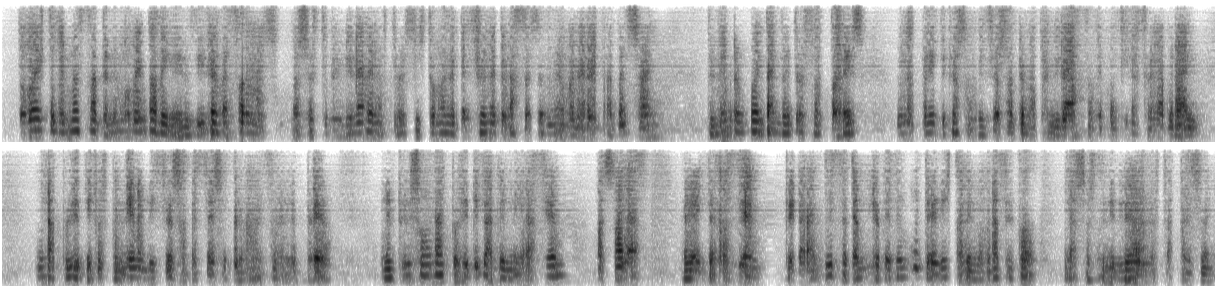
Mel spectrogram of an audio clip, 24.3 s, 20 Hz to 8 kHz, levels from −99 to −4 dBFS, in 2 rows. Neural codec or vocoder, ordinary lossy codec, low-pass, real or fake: codec, 44.1 kHz, 0.9 kbps, DAC; none; 7.2 kHz; fake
